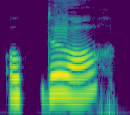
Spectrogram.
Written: au dehors

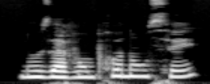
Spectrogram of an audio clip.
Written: nous avons prononce

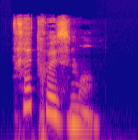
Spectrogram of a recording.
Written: traitreusement

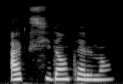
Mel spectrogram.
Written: accidentellement

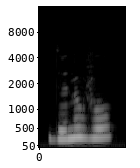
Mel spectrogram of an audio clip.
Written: de nouveau

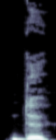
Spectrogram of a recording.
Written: deux

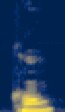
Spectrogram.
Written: quand

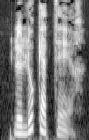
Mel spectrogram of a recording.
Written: locataire

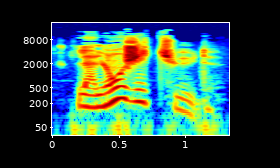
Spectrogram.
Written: longitude

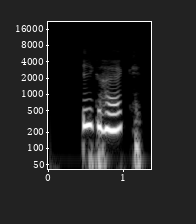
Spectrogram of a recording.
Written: y

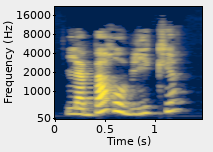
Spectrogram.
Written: barre oblique

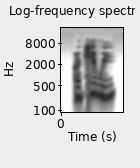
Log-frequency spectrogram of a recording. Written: kiwi

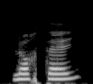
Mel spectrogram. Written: orteil

